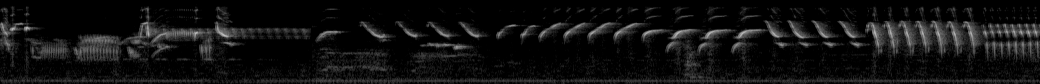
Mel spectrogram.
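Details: Canary tutor song for young birds, a long chattering song with sharp rolls: varied high whistles and slurred notes build into rapid repeated swooping syllables, then into fast, loud, buzzy trills, with a constant low electrical hum underneath.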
